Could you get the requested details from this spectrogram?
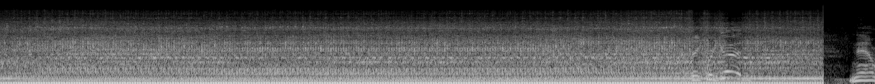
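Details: John Deere 1025R sub-compact diesel tractor, restarted after fuel filter change and priming during 200-hour/annual service, idles with a steady, even low chug, no misses or knocks; runs clean and smooth, checked for leaks.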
